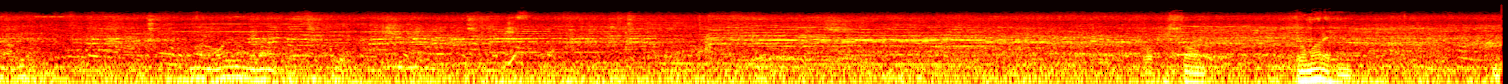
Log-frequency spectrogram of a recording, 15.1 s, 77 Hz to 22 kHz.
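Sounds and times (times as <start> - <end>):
indistinct voices murmuring: 0.0 - 15.0.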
